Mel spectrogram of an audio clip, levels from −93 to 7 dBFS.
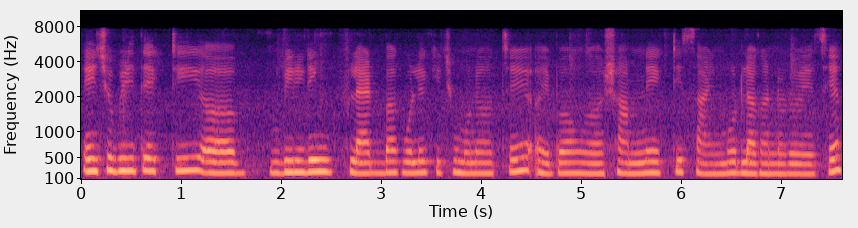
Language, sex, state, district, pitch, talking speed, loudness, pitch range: Bengali, female, West Bengal, Malda, 210 Hz, 135 wpm, -16 LUFS, 200-230 Hz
